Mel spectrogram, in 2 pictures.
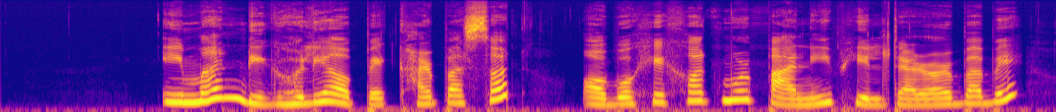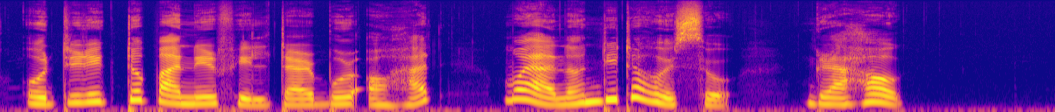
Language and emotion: Assamese, happy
